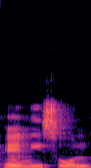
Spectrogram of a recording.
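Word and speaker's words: anisole: एनीसोल भी बोलते हैं, एनीसोल भी, एनी, ANY नहीं, एनी। एनीसोल भी प्रोनाउंस करते हैं, एनीसोल।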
